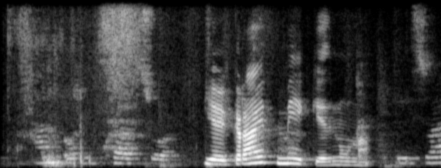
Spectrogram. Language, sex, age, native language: Icelandic, female, 10, Icelandic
